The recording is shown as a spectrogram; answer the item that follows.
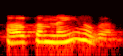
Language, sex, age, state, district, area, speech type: Hindi, female, 30-45, Uttar Pradesh, Ayodhya, rural, conversation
